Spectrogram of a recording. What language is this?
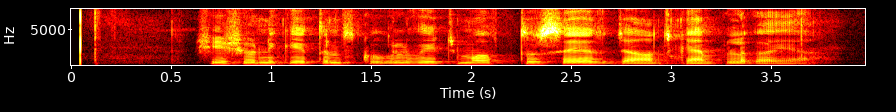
Punjabi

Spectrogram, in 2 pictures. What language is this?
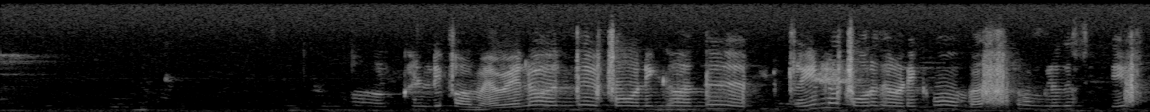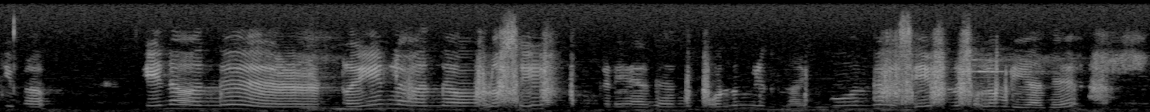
Tamil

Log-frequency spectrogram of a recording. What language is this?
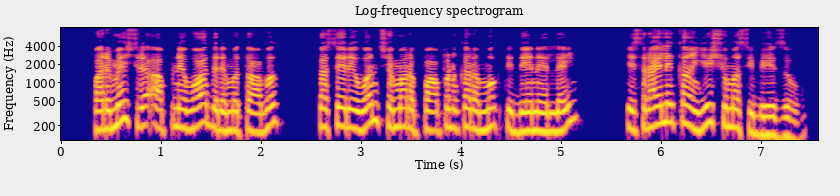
Bhadrawahi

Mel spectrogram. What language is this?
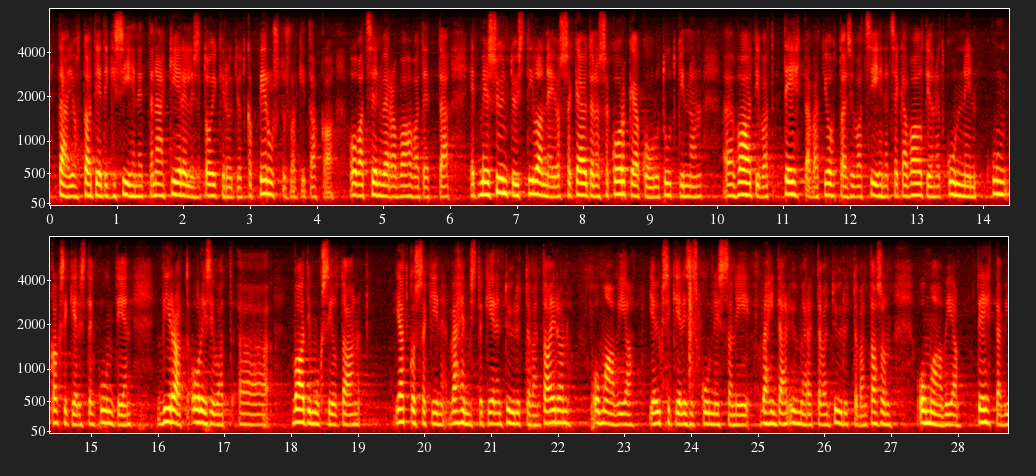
Finnish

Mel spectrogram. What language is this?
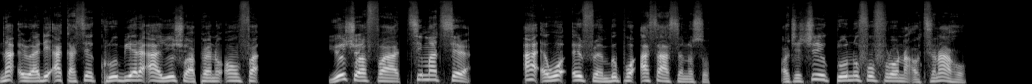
Akan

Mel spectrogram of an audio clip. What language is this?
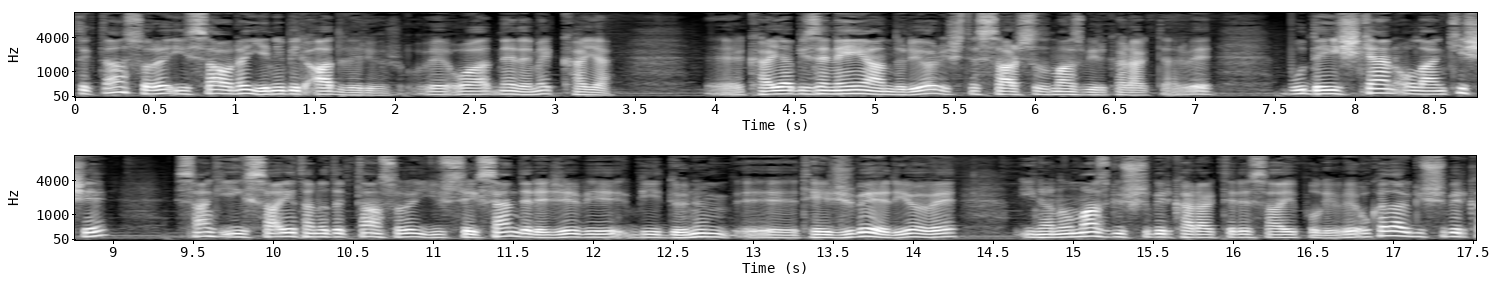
Turkish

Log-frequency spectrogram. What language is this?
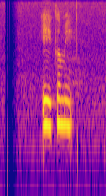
Sinhala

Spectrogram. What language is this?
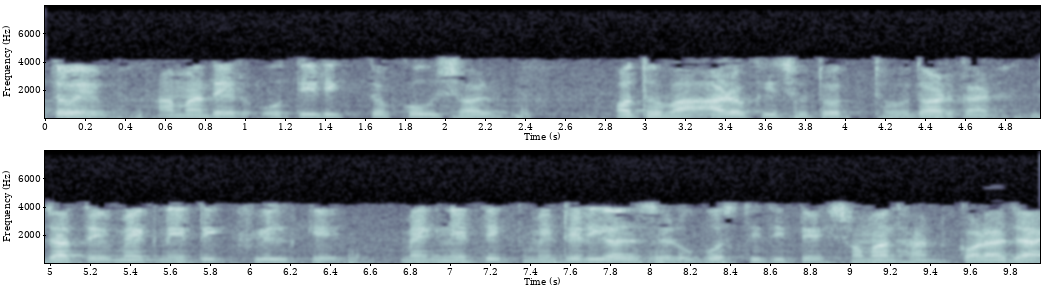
Bangla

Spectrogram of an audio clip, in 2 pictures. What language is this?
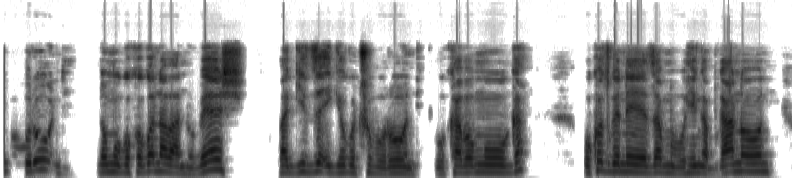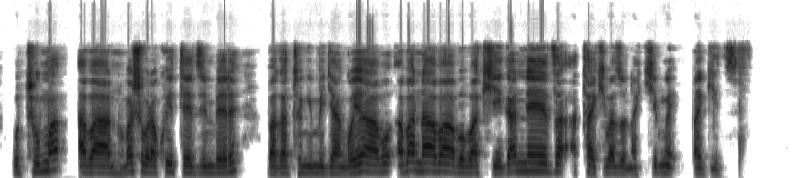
Rundi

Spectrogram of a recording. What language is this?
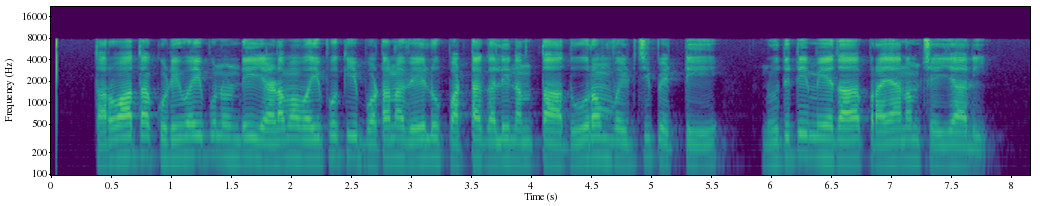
Telugu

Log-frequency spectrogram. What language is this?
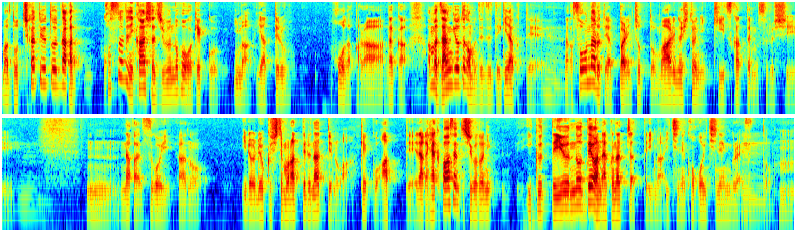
Japanese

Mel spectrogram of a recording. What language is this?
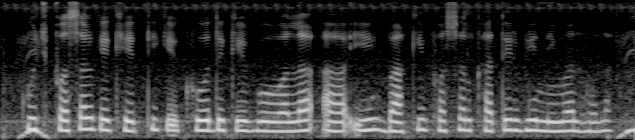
Bhojpuri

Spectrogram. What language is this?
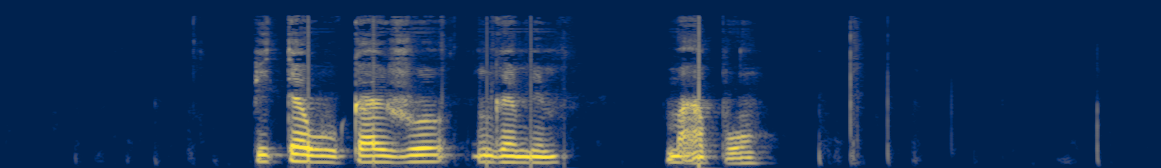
Ngiemboon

